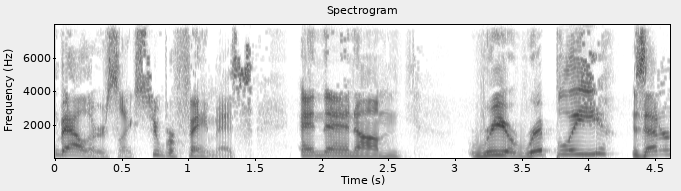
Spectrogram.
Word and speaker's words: Rhea Ripley: And then Rhea Ripley, is that her name? Yeah. Rhea Ripley.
